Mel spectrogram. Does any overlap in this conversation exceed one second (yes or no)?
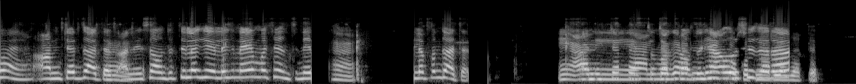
yes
